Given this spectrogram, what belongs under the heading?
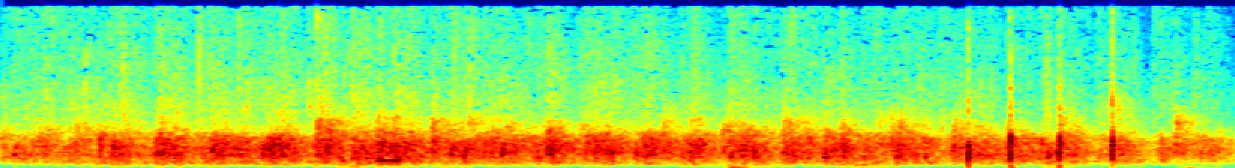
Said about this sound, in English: I think the warm applause says it all.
